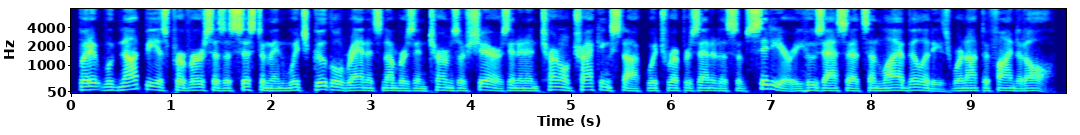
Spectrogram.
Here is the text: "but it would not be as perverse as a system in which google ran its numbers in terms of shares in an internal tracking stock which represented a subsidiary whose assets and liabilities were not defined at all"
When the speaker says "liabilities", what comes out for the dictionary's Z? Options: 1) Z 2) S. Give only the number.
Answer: 1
